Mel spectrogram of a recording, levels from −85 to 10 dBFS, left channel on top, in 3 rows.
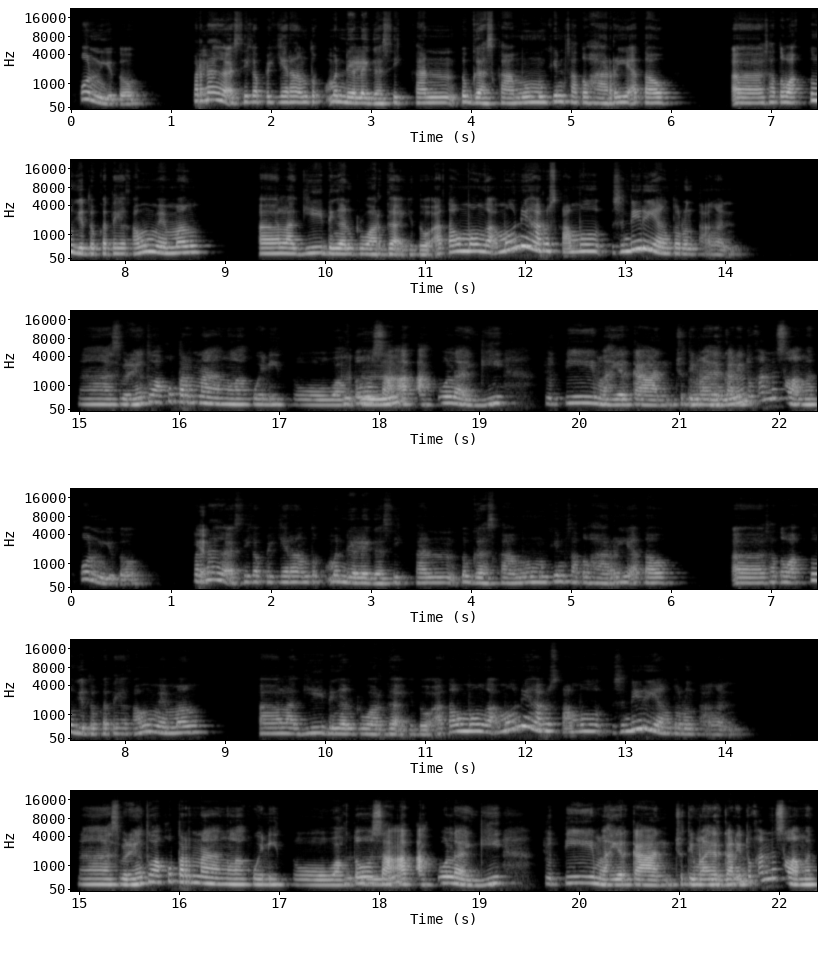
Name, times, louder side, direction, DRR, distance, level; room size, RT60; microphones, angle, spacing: voice 1, 0.1-0.7 1.2-3.2 3.4-5.9 6.6-8.7 9.3-14.1 17.6-18.2 21.1-21.7, left 5 dB, 60° left, 0.3 m, -24 dB
voice 2, 15.0-19.2 19.7-22.3, right 5 dB, 65° right, 0.4 m, -24 dB
2.2 x 2.0 x 2.7 m
head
